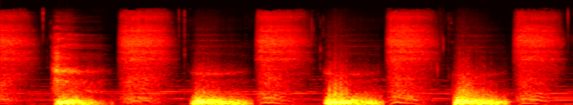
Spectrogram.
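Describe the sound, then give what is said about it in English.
Forceful breathing repeats in four cycles, each a sharp hissing inhale through the nose followed by a loud, breathy exhale through the mouth, in a steady rhythm. “So a forceful inhale through the nose and a forceful exhale out the mouth.”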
